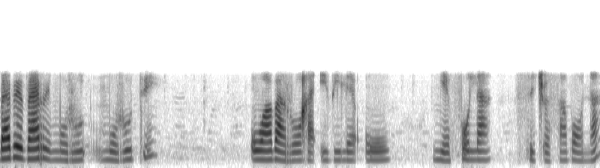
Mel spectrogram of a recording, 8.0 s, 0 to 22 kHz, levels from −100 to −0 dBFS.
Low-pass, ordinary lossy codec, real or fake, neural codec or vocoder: 3.6 kHz; Opus, 64 kbps; real; none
